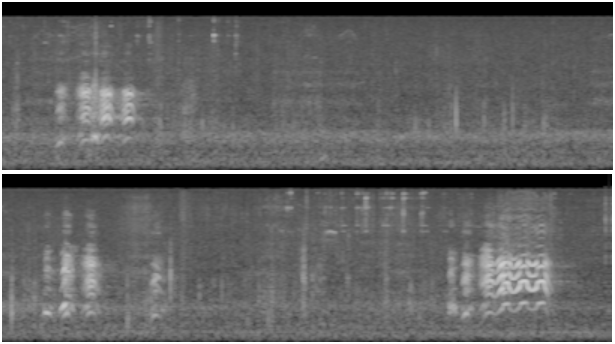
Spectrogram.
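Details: Two coyotes from a pack of five or six, likely near their den, yipping and howling at people to lure them away, filmed on a handheld camera. Three separate bursts of wavering, quavering high yips, each about half a second, against steady background noise.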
